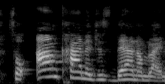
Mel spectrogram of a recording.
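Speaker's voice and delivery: ordinary delivery, nothing marked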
